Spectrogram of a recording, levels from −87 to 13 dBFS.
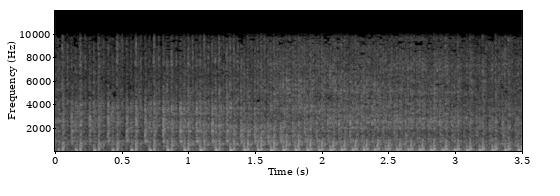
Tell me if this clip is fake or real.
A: real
